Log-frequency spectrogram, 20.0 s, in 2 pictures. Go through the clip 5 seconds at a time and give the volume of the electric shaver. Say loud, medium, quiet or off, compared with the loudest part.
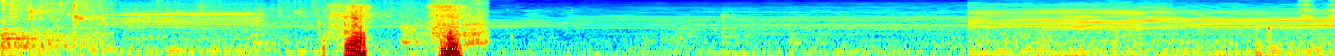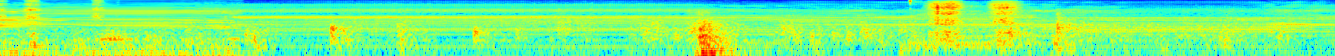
medium, loud, loud, loud.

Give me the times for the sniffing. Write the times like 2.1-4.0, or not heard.
2.4-3.5, 9.4-10.9, 16.8-17.7.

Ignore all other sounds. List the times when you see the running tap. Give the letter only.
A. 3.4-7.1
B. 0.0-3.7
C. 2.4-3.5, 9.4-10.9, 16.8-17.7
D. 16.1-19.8
B.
